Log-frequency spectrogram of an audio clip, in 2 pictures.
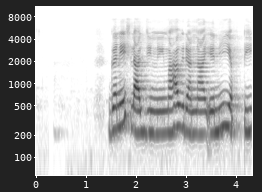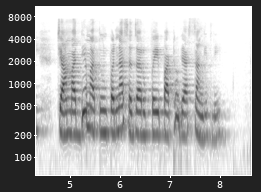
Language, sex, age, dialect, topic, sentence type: Marathi, female, 25-30, Standard Marathi, banking, statement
